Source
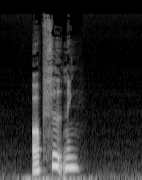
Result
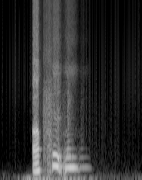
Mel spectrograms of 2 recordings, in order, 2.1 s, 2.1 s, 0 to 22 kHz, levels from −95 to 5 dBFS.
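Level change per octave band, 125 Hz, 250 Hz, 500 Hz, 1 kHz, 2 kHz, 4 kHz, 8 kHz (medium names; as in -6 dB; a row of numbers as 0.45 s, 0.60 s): -1.5 dB, -2.5 dB, -2.0 dB, -1.5 dB, +0.5 dB, +2.0 dB, +4.5 dB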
